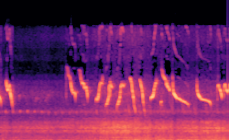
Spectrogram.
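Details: Javan grey-throated white-eye, buxtomi type, giving a rapid chain of thin descending whistled notes, about three per second, bright and high-pitched, with steady low noise underneath.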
